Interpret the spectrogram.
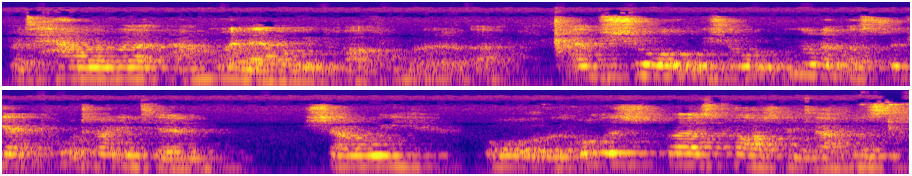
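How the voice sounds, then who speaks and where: A young man playing a humble, loving, grieving father with a halting, tender delivery in a dramatic reading. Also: sits high, vocal fry, dark tone. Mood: wistful, warm. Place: live performance in a reverberant museum room. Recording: very echoey hall, distant mic, faint noise.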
